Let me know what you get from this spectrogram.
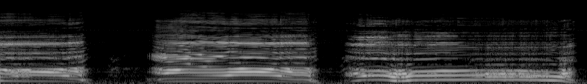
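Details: Big deer stag bellowing in the dark during the rut, recorded by a hunting trail camera: three long, deep, droning bellows, each lasting one to two seconds, separated by short quiet pauses.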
